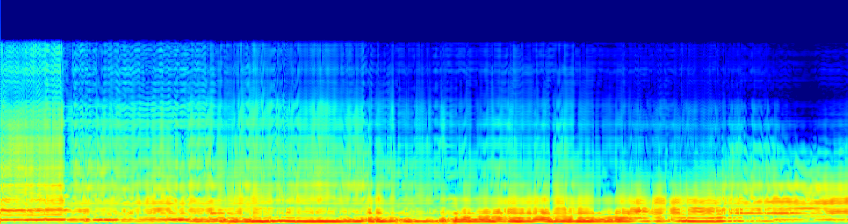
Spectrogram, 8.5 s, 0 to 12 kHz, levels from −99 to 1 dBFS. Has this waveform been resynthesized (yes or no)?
yes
